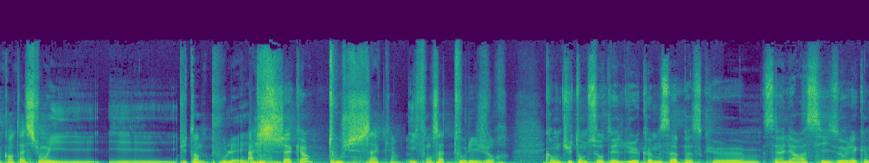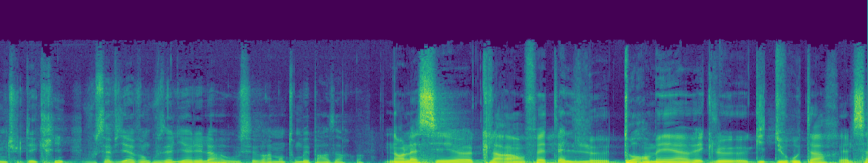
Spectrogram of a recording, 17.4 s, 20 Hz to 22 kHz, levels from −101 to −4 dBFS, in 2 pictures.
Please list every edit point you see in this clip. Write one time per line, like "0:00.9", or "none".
0:01.8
